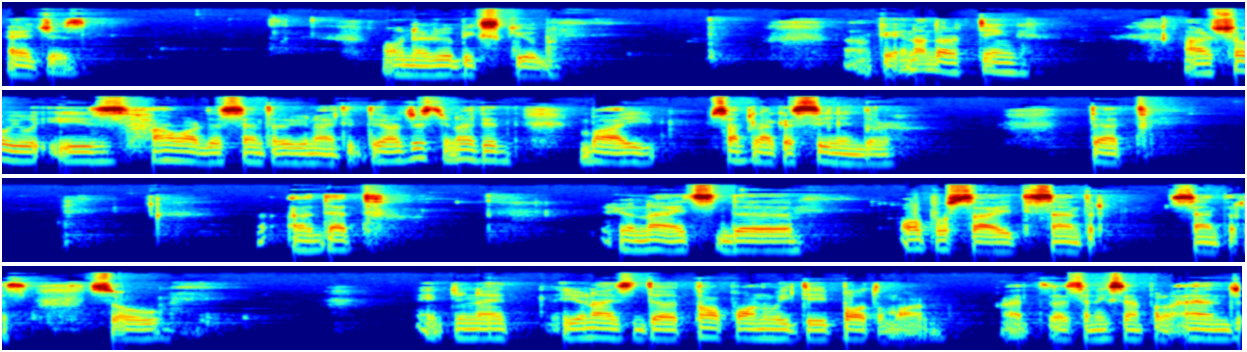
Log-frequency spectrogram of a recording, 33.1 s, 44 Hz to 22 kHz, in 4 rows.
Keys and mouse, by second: 1.2 shift+c, 10.9 shift+a, 14.3-16.9 middle drag, 15.0 s, 16.9 KP_1, 20.6 Tab, 22.1 z, 23.4-25.3 drag, 25.3-29.6 middle drag, 29.6 s, 31.5-33.1 drag.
